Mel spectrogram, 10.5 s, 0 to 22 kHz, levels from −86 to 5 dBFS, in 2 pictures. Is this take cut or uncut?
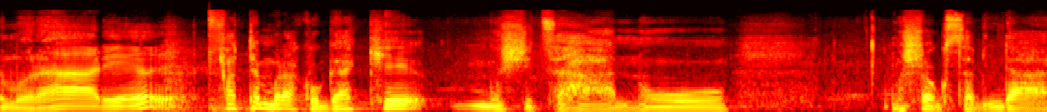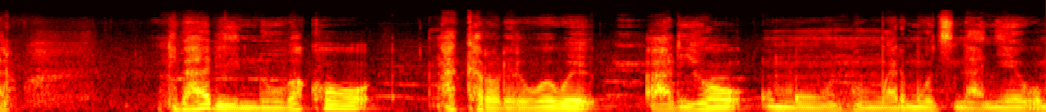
cut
